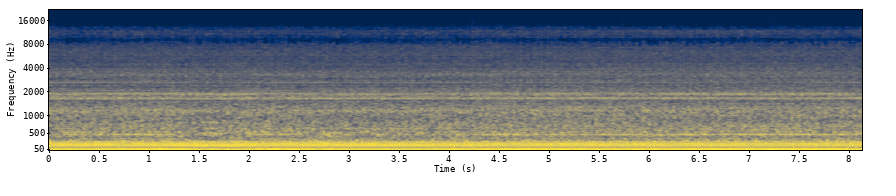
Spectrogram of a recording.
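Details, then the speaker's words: 1980s Honda generator after carburetor mixture screw adjustment, running under load: steady, even drone with no surging or hunting; tuned between too rich and too lean. "let's try it under load [Music] all right this is still running good under load this thing here I'm gonna call it done I'm calling tuned uh I found that sweet spot in between too rich and too lean"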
